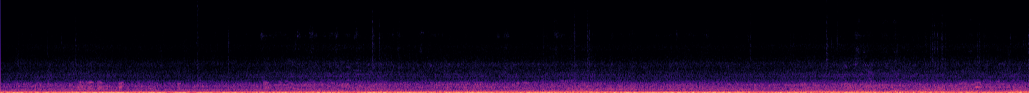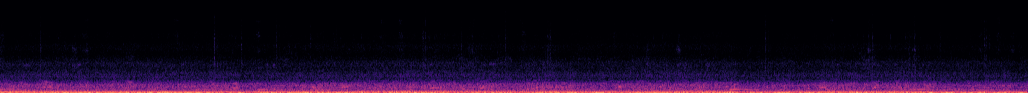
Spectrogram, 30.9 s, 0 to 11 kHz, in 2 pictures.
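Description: Cab-interior sound of a Claas Jaguar 870 self-propelled forage harvester at work, its engine and chopping drivetrain running at steady working speed with a deep, even hum.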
